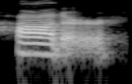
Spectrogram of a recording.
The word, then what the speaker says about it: hotter: So like the name of the letter is O, but the sound is ah. Okay, harder. Hotter. Yeah. So get that R at the end.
